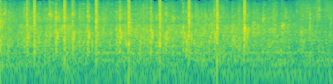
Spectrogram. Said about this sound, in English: So unfortunately, Kitty is in hospice care now, but I hope if we give her a big round of applause, she'll hear it back in the D.C. area.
